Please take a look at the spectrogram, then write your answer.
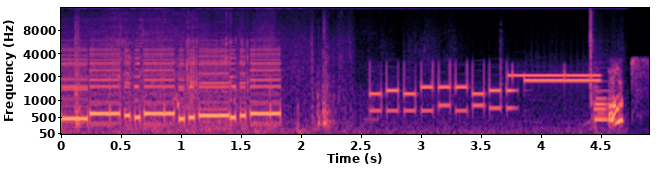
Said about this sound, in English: That's my free agent alarm.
